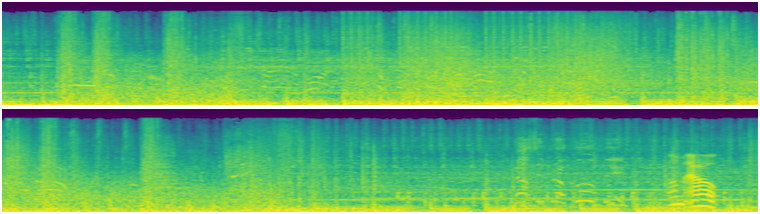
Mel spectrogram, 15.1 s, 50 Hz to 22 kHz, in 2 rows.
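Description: Rapid, dense gunfire from the video game Max Payne 3 fills the whole stretch, with overlapping bursts and mechanical clatter while people talk over it.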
